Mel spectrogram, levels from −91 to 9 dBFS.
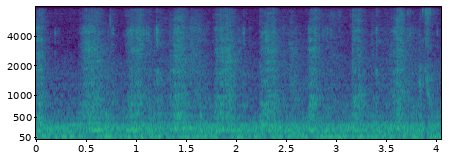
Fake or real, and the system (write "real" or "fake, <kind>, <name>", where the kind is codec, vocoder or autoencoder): real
